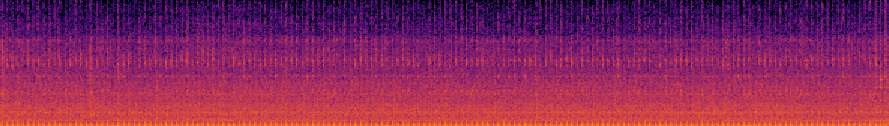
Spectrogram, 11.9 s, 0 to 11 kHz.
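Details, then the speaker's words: John Deere 110 mower that sat in a garage about 10 years, started after longer cranking once a jumper start failed: steady, even single-cylinder beat around three and a half pops a second, no misses or knocks; runs smoothly, normal running. "So, I guess I just didn't crank it over for long enough. Then thing is turning like a kitten."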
